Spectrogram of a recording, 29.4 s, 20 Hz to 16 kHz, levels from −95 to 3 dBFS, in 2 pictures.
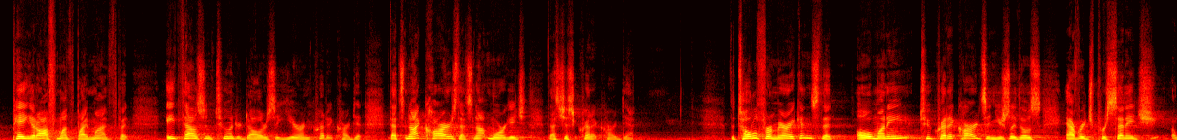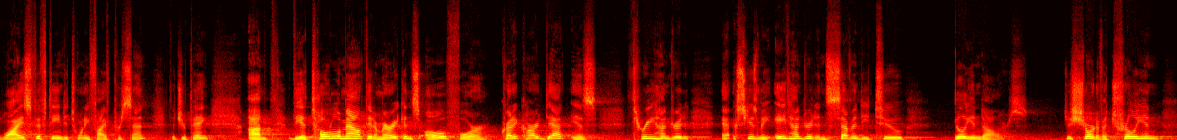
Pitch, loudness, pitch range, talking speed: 185 Hz, -24 LUFS, 170-200 Hz, 160 wpm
